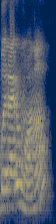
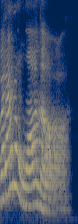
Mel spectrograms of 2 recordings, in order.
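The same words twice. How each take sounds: First: It is said flatly, with little pitch movement. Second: It is said expressively, with lively pitch movement. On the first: It conveys only the literal content of the words. The speaker calls it wrong. "ela está sem, sem vida" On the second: It conveys a particular intention or feeling. The speaker calls it right. "Eu modulei, né, a, a, a entonação"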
